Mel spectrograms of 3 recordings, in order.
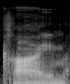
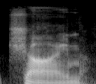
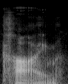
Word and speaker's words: chyme: to as chyme uh I know it has a CH there but it is pronounced chyme almost as if it started with a K so it's not chime it is pronounced chyme chyme is the result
